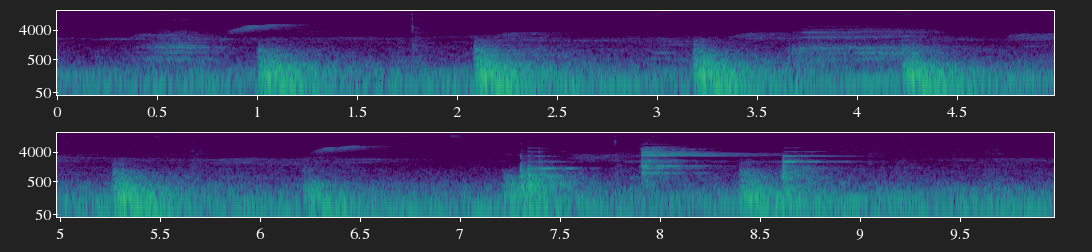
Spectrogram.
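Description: A man breathes out hard in a steady rhythm, close by.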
